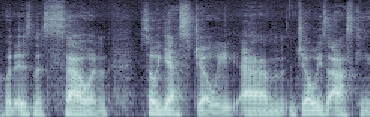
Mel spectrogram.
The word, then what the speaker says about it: Samhain: Correct me if I'm wrong, but isn't it Samhain? So yes, Joey. Joey's asking about Halloween. And Halloween started in Ireland and Scotland and in Celtic traditions many, many years ago. And its original name is Samhain.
